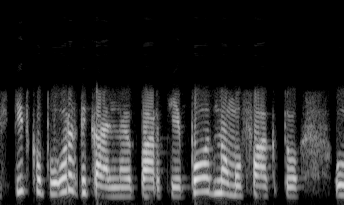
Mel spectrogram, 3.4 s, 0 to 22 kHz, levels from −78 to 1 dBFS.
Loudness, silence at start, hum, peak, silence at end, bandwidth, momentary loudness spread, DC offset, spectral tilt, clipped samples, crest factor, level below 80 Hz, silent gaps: -19 LUFS; 0 s; none; -2 dBFS; 0 s; 9.2 kHz; 9 LU; under 0.1%; -7 dB/octave; under 0.1%; 16 dB; -68 dBFS; none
